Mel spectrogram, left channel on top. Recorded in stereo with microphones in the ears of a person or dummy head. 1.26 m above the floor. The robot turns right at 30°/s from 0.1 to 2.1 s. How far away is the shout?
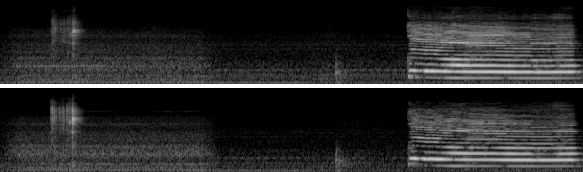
About 0.7 m.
